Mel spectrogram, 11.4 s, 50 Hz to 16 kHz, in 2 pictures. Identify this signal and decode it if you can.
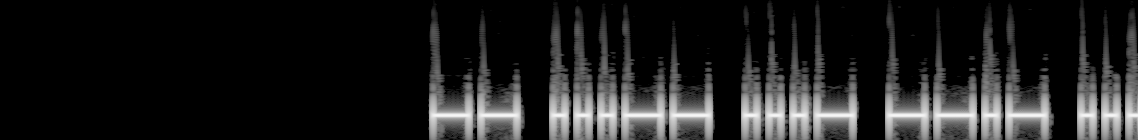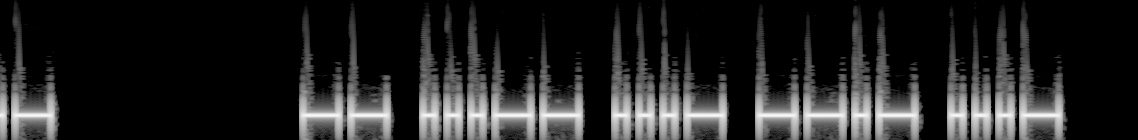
Morse code, heard as a keyed tone, about 20 wpm, 700 Hz. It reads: M3VQV M3VQV
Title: DXCC-100 Call Signs - 5 Characters - Repeated 3x - 20wpm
